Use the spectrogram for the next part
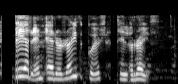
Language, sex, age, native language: Icelandic, female, 10, Icelandic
